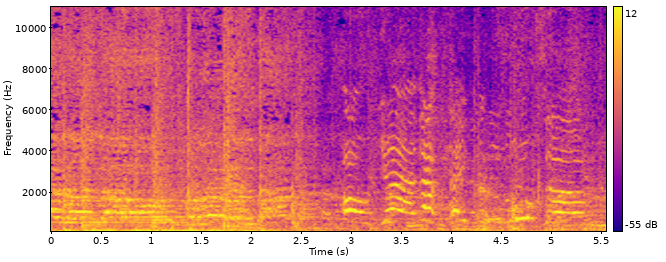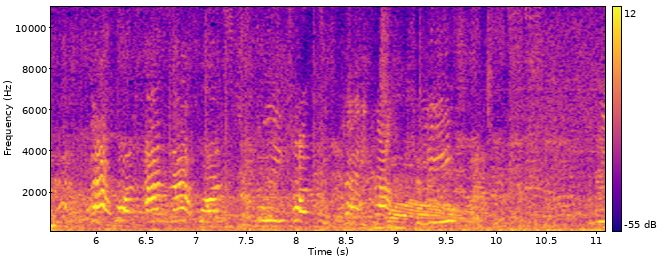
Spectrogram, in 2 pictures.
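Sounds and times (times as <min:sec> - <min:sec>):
pop song with singing: 0:00.0 - 0:06.0, 0:07.1 - 0:11.0
children's excited voices and shouts: 0:02.7 - 0:11.0.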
